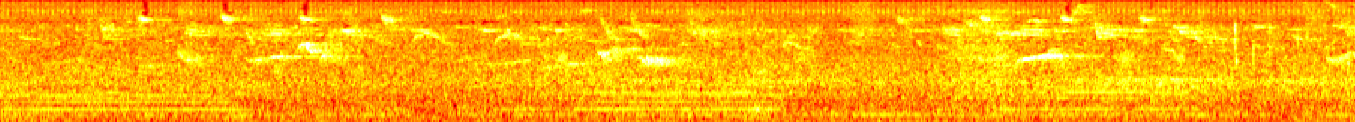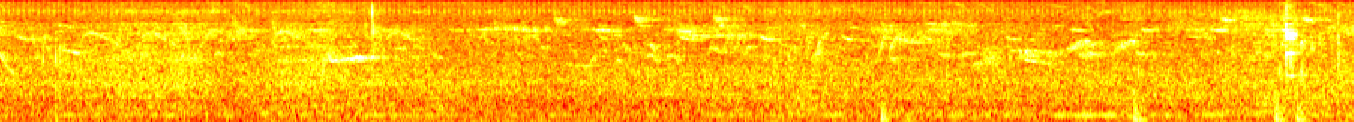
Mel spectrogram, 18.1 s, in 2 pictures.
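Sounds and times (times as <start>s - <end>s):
faint bird chirps: 0.0s - 18.0s
low steady background hum: 0.0s - 18.0s.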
